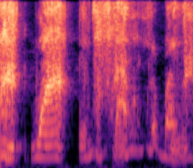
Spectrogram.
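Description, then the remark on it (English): A voice imitates Donald Duck rapping, spitting rapid, raspy, quacking syllables in short rhythmic bursts, loud, with brief pauses between phrases. “To be fair, no one's ever asked me to rap like Donald Duck before, so that was a first.”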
